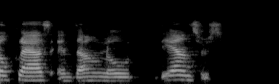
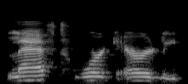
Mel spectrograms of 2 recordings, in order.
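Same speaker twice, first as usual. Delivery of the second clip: slow model reading; slower than usual. Shown as a demonstration. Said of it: "slow model reading".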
